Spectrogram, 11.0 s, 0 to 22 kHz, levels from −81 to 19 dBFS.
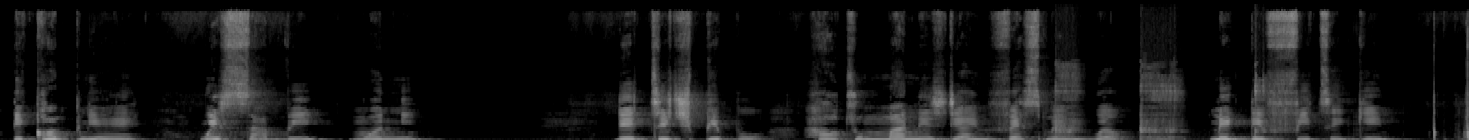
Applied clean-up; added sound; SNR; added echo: none; Fart; 14 dB; none.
